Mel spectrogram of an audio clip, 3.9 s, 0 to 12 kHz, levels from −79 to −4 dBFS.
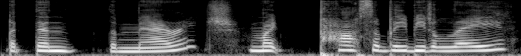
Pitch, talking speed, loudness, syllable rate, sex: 230 Hz, 125 wpm, -15 LUFS, 4.2 syllables/s, female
